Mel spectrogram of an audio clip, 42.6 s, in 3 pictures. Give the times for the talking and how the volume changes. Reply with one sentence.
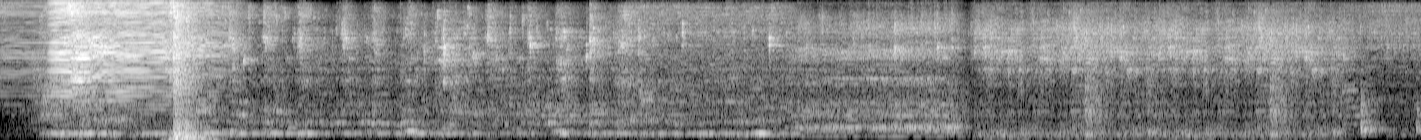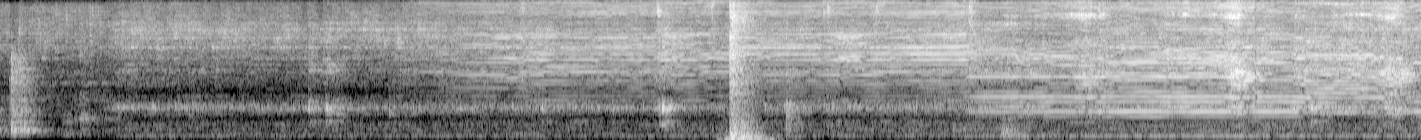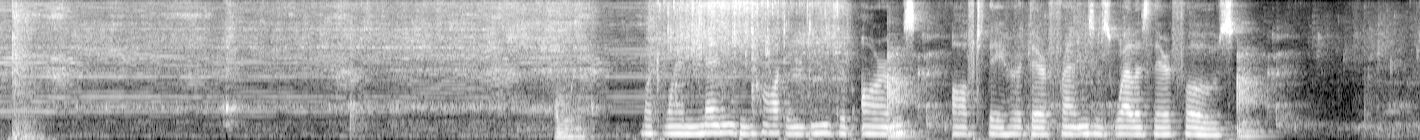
The talking can be heard from 34.0 to 40.9 s, at a steady volume.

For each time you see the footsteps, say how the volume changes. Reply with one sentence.
The footsteps can't be heard in this clip.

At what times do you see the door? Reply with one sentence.
You can hear the door from 1.6 to 2.1 s, from 21.4 to 21.9 s and from 28.4 to 29.0 s.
